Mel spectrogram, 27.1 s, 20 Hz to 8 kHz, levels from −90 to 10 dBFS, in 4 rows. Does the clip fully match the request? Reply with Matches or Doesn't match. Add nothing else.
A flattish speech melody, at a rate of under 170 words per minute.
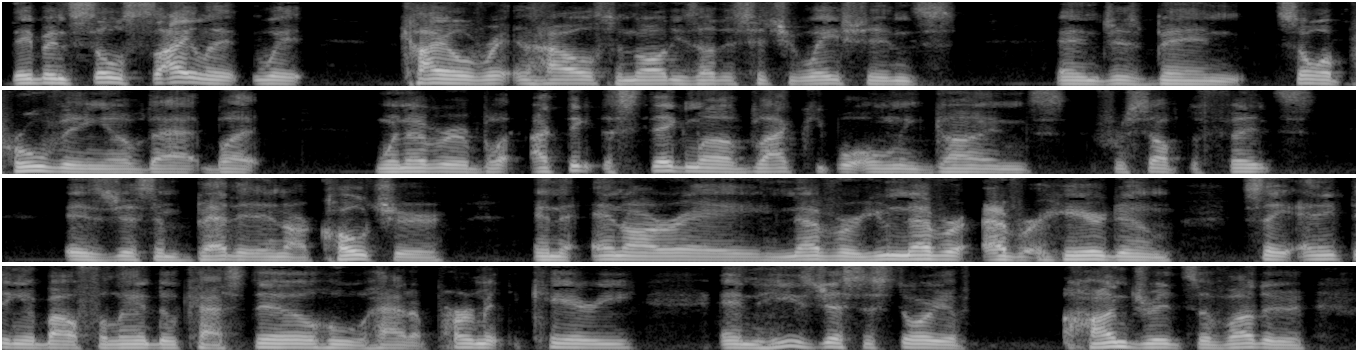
Matches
